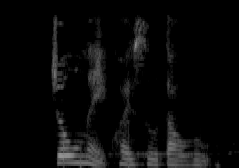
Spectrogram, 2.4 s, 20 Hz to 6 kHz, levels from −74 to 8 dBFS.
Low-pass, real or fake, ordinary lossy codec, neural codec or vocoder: 5.4 kHz; real; MP3, 24 kbps; none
